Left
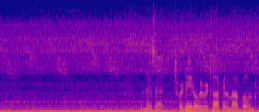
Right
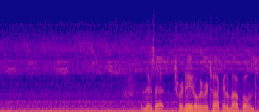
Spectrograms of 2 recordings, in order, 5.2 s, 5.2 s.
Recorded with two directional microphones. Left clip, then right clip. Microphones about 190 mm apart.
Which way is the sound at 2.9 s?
15° right (ahead or behind).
